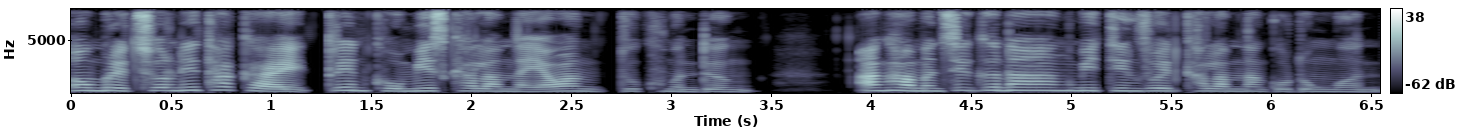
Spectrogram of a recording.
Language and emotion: Bodo, sad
